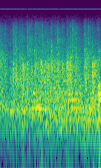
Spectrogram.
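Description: Audience applauding in a hall.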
